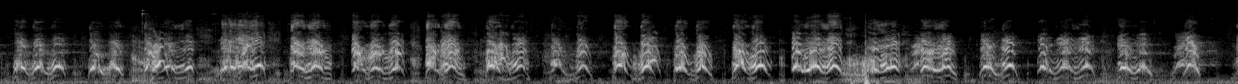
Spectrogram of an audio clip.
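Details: Several male Staffordshire Bull Terriers in a park on a long evening, chattering together as a pack: dense overlapping yips and barks, loud and rapid, with barely a pause across the whole stretch.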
